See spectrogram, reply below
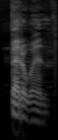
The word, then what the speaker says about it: Bedouin: I want to show you a picture of the desert that I believe it's Boudin is how you say it, or Boudin people. These are the people that live in the wilderness that you'll see here. Bedouin, thank you.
